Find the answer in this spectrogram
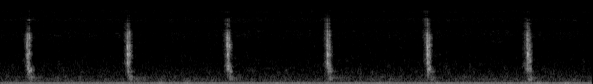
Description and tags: wall clock tic tac sound
clock, tac, tic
